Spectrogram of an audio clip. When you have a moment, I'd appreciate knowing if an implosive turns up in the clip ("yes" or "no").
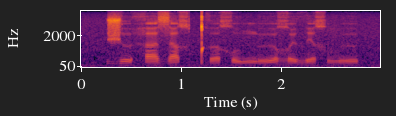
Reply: no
